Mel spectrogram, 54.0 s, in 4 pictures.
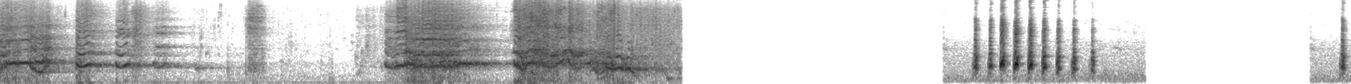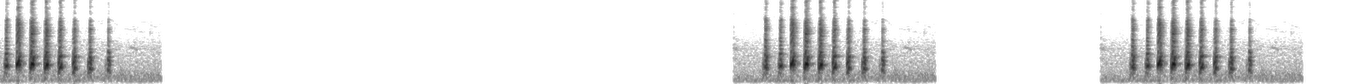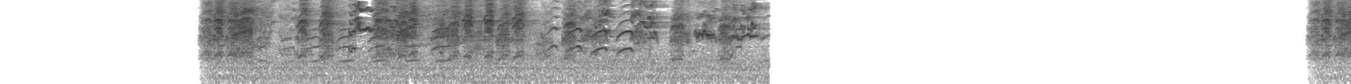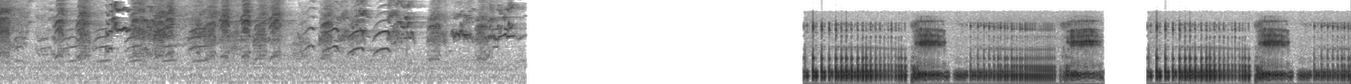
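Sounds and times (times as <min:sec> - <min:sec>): bird squawks and chirps: 0:29.0 - 0:34.7, 0:40.1 - 0:45.8.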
